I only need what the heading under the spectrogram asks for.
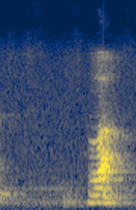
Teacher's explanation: वा का उच्चारण दांत प्लस होठ से होता है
